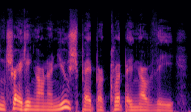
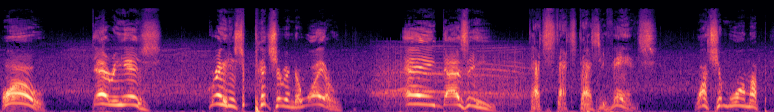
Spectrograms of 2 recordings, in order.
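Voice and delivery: higher, louder fan calling out to the field; excited cheering; 10 semitones higher, 3 dB louder than usual. A narrator's reading. Jack cheers Dazzy from the stands, excited and loud. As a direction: hail your hero across the stands.

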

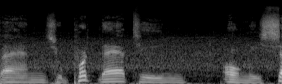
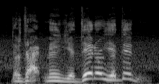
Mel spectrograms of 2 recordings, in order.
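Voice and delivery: fast, higher-pitched local pressing for an answer; Brooklyn fan; 5 semitones higher, 4 dB louder, faster than usual. A narrator's reading. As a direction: press him like a baffled cabbie. Fan presses the puzzling stranger.

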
